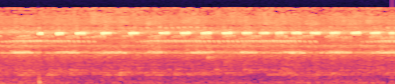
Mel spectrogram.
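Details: Cricket chirping, a recording used to drive away rats, lull listeners to sleep and train songbirds; several high, steady pulsed tones layered together, with softer rhythmic chirps running underneath and no other sounds.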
